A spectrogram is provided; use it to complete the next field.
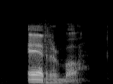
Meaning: grass
- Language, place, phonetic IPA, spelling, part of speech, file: Occitan, Béarn, [ˈɛrβo], èrba, noun, LL-Q14185 (oci)-èrba.wav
